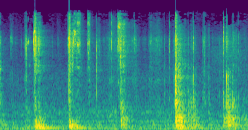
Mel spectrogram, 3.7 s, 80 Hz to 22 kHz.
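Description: Fuel filler cap on a 2016 Ram 1500 short-bed pickup being worked, giving a series of sharp, close clicks and taps spaced irregularly across a few seconds, with no talking.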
